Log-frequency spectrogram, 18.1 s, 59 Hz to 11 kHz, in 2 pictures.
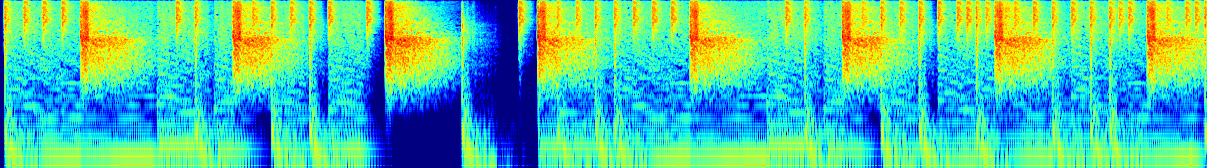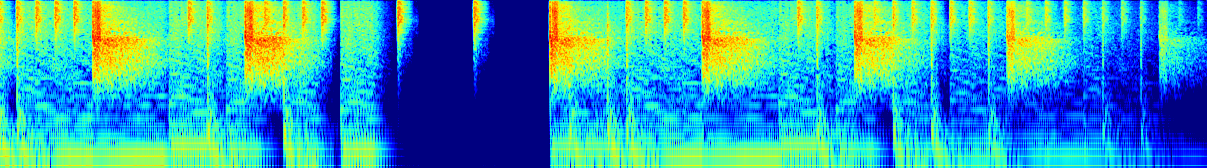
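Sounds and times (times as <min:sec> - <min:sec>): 
angry bass: 0:00.0 - 0:02.9, 0:04.0 - 0:12.1, 0:13.2 - 0:18.0.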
